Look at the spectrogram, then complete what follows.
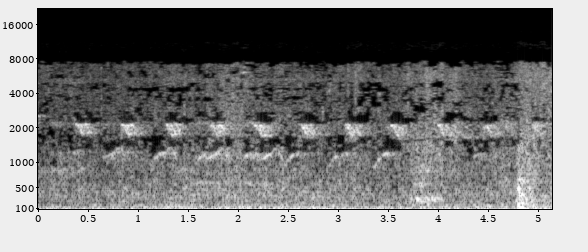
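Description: A bird repeating a short chirping call, about two a second, over steady outdoor background noise, with a single sharp knock near the end.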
